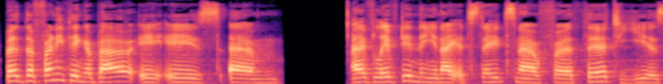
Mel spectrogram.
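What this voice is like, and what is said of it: Slight Northern English accent. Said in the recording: “just the slightest accent ... I'm from the UK originally Newcastle ... most people, if they take a stabbing guess at my accent, will ask me if I'm Scottish ... there must be just enough of that influence that that's what people hear”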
